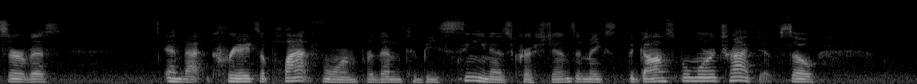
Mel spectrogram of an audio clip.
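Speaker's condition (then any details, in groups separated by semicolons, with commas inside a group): No condition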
